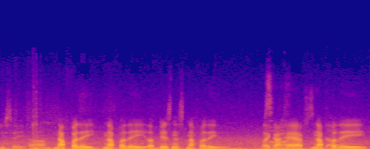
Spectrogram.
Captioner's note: somali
